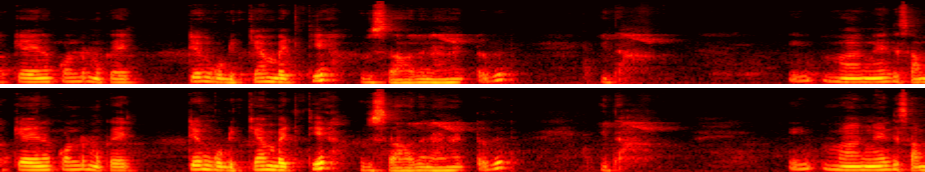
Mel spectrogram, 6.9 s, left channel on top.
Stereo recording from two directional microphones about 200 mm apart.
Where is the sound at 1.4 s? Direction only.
45° right (ahead or behind).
